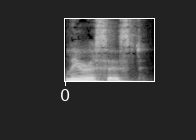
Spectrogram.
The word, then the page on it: lyricist: American English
